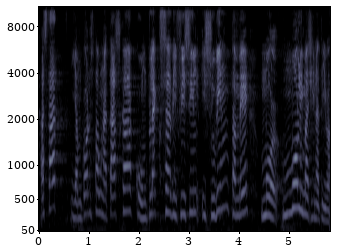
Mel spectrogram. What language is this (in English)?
Catalan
